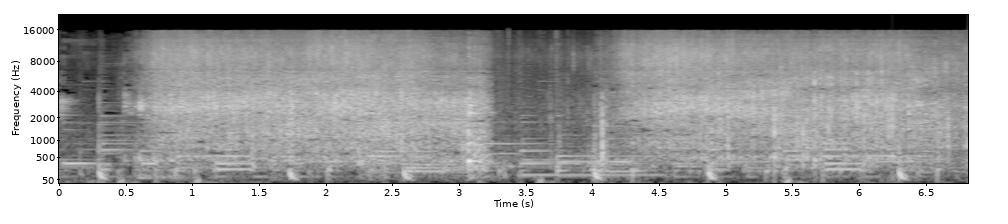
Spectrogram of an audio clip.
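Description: Ingredients sizzling loudly in hot oil in a wok as they are stir-fried with a metal spatula. The sizzle comes in two spells: the first starts about half a second in and stops about three seconds in, and the second starts about a second later, as more ingredients go into the wok.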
